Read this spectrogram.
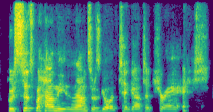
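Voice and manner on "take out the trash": soft, slow, eerie mutter; weird quiet voice. Retold or imitated. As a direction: murmur it like a mystery fan behind the desk. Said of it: "this traveling fan".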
